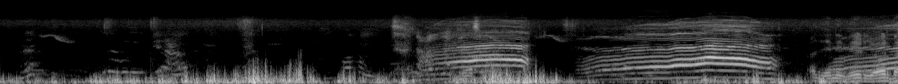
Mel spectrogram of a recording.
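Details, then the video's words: Cats in a real fight give drawn-out, wavering yowls that rise and bend in pitch, building into a long sustained wail toward the end, with rustling, thumping and voices underneath. "Real cat fight |Fighting cats|"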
